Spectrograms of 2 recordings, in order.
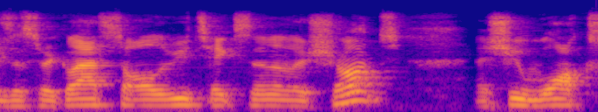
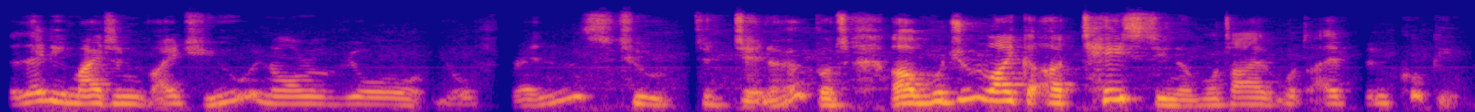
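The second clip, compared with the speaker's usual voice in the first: put-on higher voice for a kindly old man; a humble old cook offering food, lightly higher; 4 semitones higher than usual. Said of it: "he looks at you and he goes".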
